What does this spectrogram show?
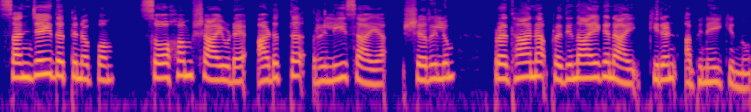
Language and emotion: Malayalam, neutral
